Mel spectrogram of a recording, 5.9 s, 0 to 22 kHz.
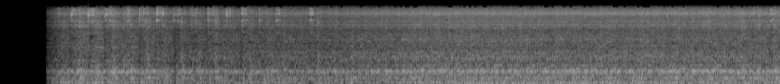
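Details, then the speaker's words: Hyundai Santa Fe 3.5, idling: loose, uneven intermittent knock from the right side, helicopter-like, from a bad AC compressor pulley assembly wobbling egg-shaped as the belt spins it; the rocking sounds like an engine bearing knock. "your knocking noise AC compressor watch that pulling on the right as the belt spins it get a little egg shape and it bounces all over the place"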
